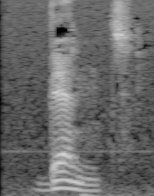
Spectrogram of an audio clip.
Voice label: "bent", Dutch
